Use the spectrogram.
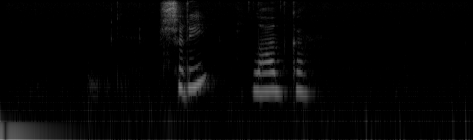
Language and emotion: Russian, neutral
